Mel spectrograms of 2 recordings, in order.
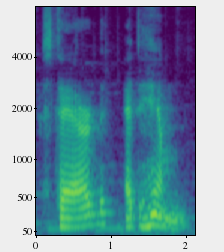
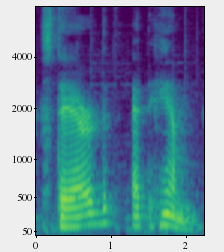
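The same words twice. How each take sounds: No difference in how they are said.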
